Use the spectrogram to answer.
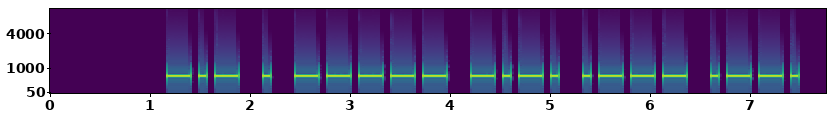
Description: Morse code, heard as a keyed tone, about 15 wpm, 700 Hz. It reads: KE0CJP
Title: USA Callsign DE Callsign - 6 Characters - 15wpm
